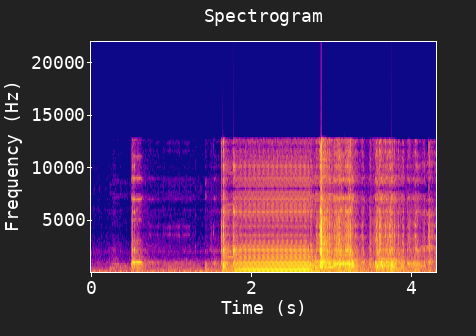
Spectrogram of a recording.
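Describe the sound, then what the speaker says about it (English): A sewing machine stitches along a marked pattern line on a bodice apex insertion, running steadily for about a second with harmonic whirring and faint ticks before and after the run. "I'm going to sew this line. So now I go to the machine."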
